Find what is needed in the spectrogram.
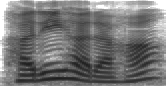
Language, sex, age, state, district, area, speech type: Sanskrit, female, 18-30, Karnataka, Gadag, urban, spontaneous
